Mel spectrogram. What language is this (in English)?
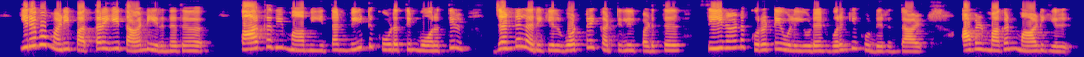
Tamil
